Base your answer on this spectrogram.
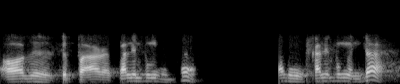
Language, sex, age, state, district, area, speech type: Nepali, male, 60+, West Bengal, Kalimpong, rural, conversation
